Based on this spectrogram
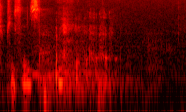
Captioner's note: laughs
